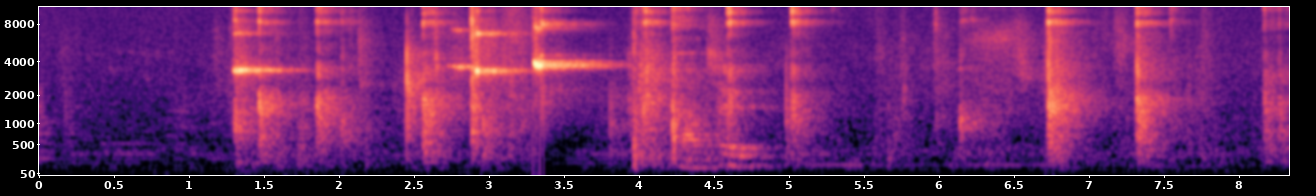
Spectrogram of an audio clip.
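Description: Table tennis ball in a fast rally, struck back and forth by bats and bouncing on the table, each contact a sharp click with a brief high ping. The rally runs for about two seconds and stops, followed later by a few single bounces.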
